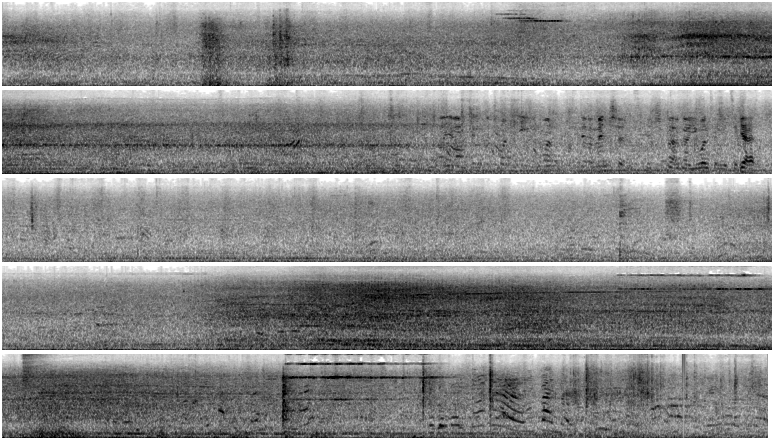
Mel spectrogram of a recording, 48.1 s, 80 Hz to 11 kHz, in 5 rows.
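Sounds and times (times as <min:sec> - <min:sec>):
bus engine rumbling: 0:00.0 - 0:48.0.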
